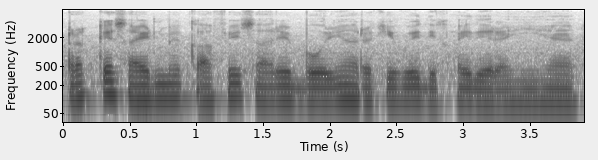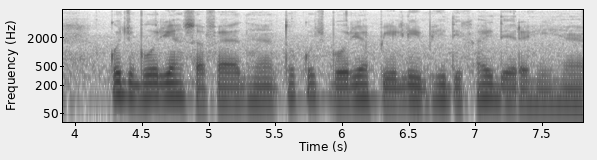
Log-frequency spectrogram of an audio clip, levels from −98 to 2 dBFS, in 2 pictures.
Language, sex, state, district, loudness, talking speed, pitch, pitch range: Hindi, female, Rajasthan, Nagaur, -31 LUFS, 200 wpm, 95 Hz, 90-105 Hz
